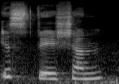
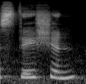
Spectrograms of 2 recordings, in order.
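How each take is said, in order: First: An 'i' vowel is added before 'st'. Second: It starts directly with the 'st' cluster. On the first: The everyday spoken form. "हमने बना दिया" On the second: The original word. "शब्द है स्टेशन"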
